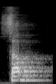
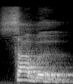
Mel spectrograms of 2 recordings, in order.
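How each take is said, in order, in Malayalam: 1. അവസാന b bounce ഇല്ലാതെ, പരന്നാണ് പറയുന്നത്. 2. അവസാന b വ്യക്തമായ ബൗൺസോടെയാണ് പുറത്തുവിടുന്നത്. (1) "സബ് എന്നല്ല" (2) "മറിച്ച് സബ് ഇങ്ങനെ ഉച്ചരിക്കണം"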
